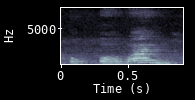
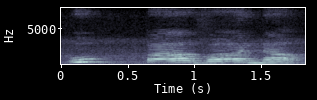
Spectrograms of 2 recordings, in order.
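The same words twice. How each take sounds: First: Said in the usual way. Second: उपवन drawn out as u-pa-va-na; syllable by syllable. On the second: Shown as a demonstration. Teacher sounding out उपवन slowly for the class. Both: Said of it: "सही उच्चारण करो".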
